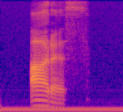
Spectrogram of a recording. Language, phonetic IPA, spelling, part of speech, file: Polish, [ˈarɛs], Ares, proper noun, Pl-Ares.ogg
